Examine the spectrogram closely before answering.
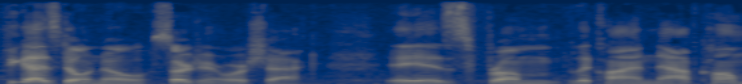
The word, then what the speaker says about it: Rorschach: halo hd today i am joined by sergeant rorschach that is how you pronounce my name yeah and if you guys don't understand it we could also go with raw sack yeah absolutely all right the things people have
